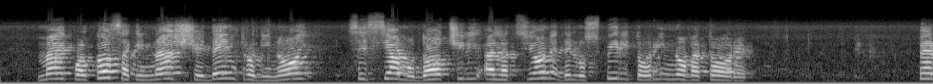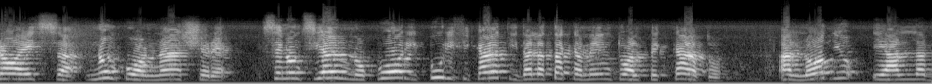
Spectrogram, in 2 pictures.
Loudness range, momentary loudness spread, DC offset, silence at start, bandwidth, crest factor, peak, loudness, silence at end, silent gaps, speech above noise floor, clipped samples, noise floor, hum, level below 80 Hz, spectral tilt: 4 LU; 9 LU; 6%; 0.4 s; 16.5 kHz; 14 dB; 0 dBFS; -12 LUFS; 0 s; none; 26 dB; 0.2%; -39 dBFS; none; -60 dBFS; 0 dB/octave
